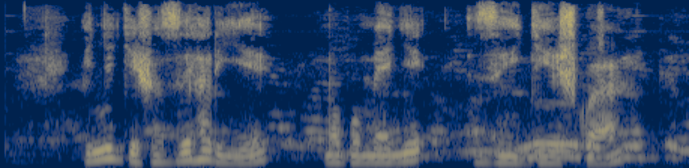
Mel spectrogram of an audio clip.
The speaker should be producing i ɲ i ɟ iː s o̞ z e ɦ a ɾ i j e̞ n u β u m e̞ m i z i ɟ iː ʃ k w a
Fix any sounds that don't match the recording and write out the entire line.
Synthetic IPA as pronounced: i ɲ i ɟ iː ʃ o̞ z i ɦ a ɾ i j e̞ m u β u m e̞ ɲ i z i ɟ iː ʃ k w a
